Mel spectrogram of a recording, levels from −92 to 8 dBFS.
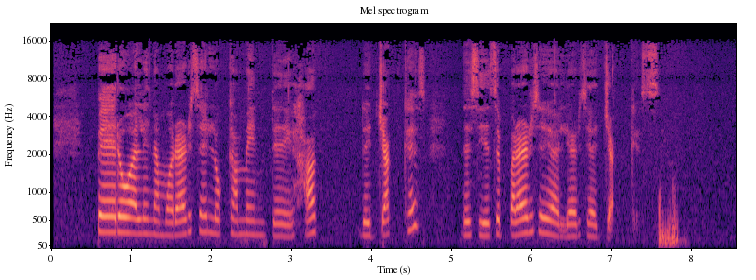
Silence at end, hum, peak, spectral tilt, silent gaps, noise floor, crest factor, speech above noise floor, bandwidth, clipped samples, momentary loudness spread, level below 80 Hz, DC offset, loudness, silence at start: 0.75 s; none; -2 dBFS; -1.5 dB/octave; none; -50 dBFS; 18 dB; 31 dB; 16.5 kHz; under 0.1%; 15 LU; -58 dBFS; under 0.1%; -19 LUFS; 0.05 s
